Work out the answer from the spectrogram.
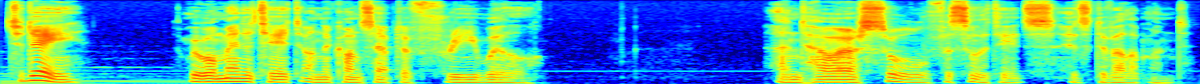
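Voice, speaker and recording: A man with a fairly low voice leads a guided meditation. He gives spoken instructions in short, deliberate phrases, pausing between them in a measured way. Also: a little mellow, faint music behind.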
